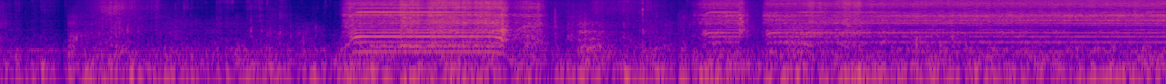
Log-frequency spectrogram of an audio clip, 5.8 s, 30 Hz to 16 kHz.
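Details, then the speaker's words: Powered 8.0 mm reamer over-reaming bone for a 7.5 mm expanding CurvaFix implant during percutaneous antegrade anterior column fixation of the right pelvis, heard as a high-pitched motor whine in bursts. "So we'll over ream here to give it some room to do that. We'll ream up to an 8.0 reamer."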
